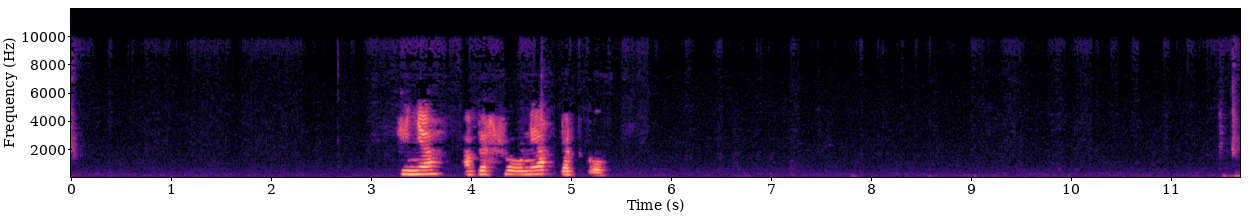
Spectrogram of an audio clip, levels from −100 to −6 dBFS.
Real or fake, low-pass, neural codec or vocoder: real; 9.9 kHz; none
